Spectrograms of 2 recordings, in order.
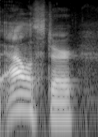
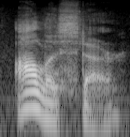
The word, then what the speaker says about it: Alistair: pronounced stuff uh like the main character's name is alistair uh but it was i think it was like alistar and i was like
